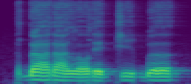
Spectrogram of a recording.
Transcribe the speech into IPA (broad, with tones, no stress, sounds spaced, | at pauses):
ɗ a˦ ɾ a˨ l ɔ˨ ɾ e˨ k i˧ ɓ ə˦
